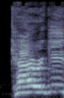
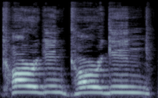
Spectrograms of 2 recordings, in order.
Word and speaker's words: Corrigan: And listen, with all due respect, that coach Carrigan, how do you pronounce it? Corrigan.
